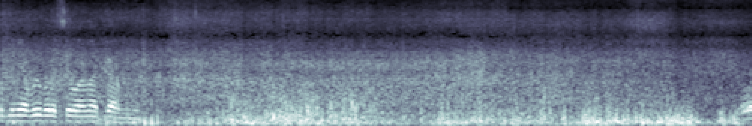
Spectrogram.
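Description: Waves crash and splash against rocks.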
